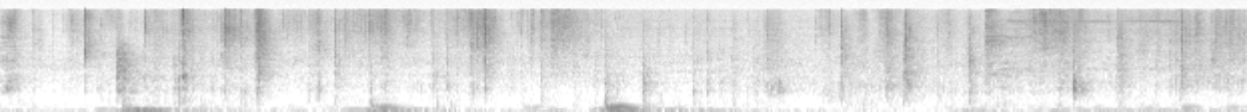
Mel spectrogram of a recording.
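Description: Stacks of trading cards being handled and squared up on a wooden table: three dull knocks about a second and a half apart, among light clicks of card edges.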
